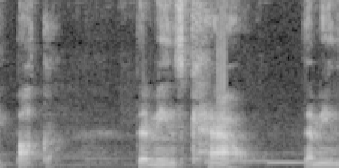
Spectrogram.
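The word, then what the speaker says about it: vaca: Vaka or in Spanish the V is pronounced with a B. Baka.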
